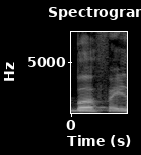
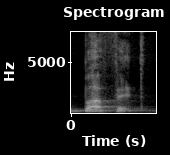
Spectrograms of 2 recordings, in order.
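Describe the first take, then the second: First: The stress is on the second syllable. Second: The stress is on the first syllable. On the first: It refers to an all-you-can-eat meal. The speaker calls it wrong. "You say, well, the Bible says to buffet the body" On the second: It means to strike or discipline. The speaker calls it right. "No, it says to buffet the body. It's a matter of how you pronounce it"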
